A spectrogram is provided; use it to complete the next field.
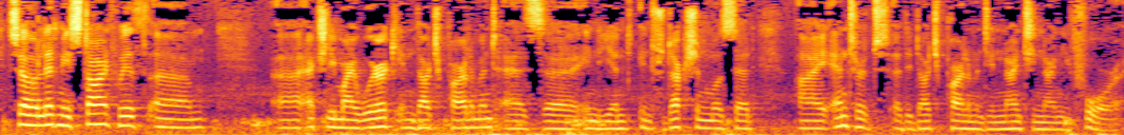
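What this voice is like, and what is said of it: Dutch accent. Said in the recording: “my accent. I'm from the Netherlands. I have a Dutch accent, ... it sounds like Dutch as well”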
